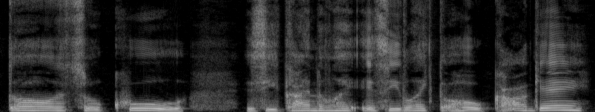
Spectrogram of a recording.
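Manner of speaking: put-on high-pitched, wide-eyed boy voice; Naruto. Kid marvels at the pirate's story, high eager boy voice. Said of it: "Naruto would be like".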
